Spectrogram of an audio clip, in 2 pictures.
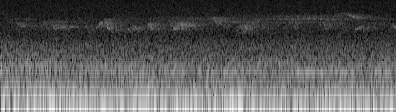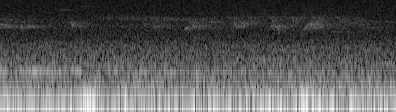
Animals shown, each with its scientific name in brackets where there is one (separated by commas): Scarlet Tanager (Piranga olivacea), Eastern Wood-Pewee (Contopus virens), Ovenbird (Seiurus aurocapilla), Pine Warbler (Setophaga pinus)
